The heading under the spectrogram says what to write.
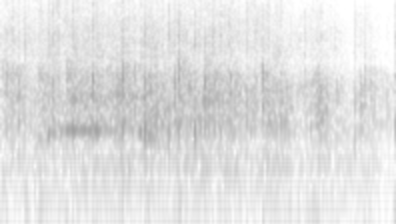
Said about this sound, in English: When I do this, that's your cue to clap. So let's have a practice.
